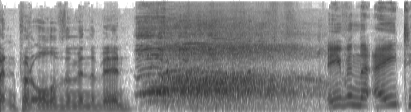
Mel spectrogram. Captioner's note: laughter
